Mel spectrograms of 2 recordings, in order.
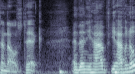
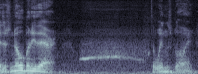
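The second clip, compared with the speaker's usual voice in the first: normal talking voice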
